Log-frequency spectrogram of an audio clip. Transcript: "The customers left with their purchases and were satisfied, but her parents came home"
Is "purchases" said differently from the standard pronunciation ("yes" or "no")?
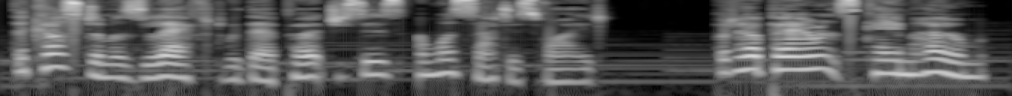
no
